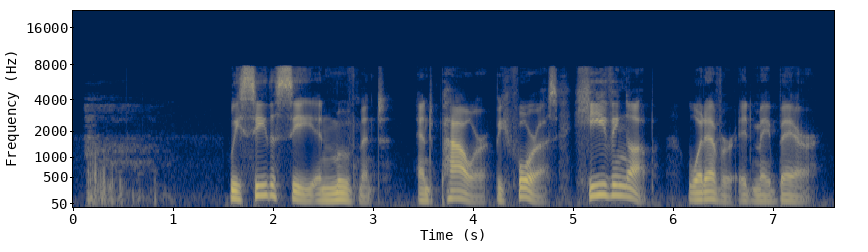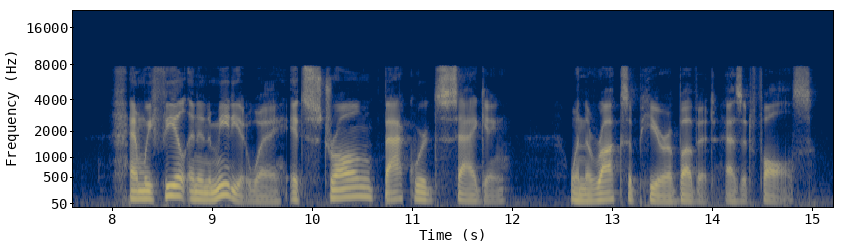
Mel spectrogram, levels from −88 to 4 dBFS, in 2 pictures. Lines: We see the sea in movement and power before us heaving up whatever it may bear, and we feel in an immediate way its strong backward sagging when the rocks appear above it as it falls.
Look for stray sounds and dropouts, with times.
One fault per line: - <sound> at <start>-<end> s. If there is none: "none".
- sigh at 0.1-1.0 s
